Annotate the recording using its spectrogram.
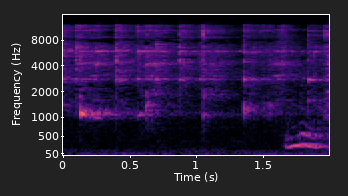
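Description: A spoon stirring small pebbles in a cup of water, the stones and spoon clinking irregularly against the cup.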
